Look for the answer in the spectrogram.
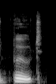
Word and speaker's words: Bout: I called him Bout, but he's Boot.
